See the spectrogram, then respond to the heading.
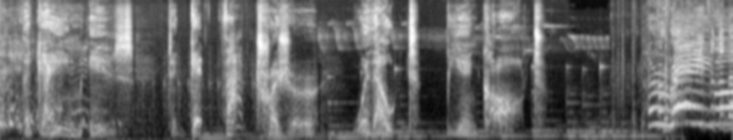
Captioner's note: all giggle; whispers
